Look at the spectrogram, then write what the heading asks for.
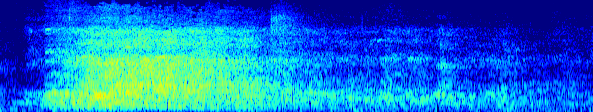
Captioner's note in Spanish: clase se ríe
